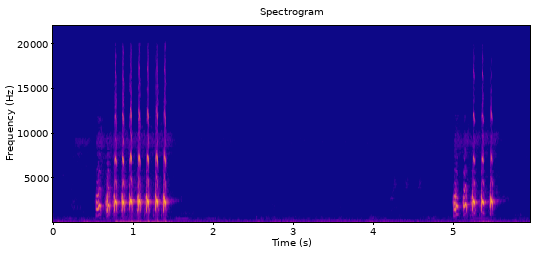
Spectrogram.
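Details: Young captive yellow-vented bulbul lure: two bursts of rapid, evenly spaced chattering notes, about eight quick bright pulses in the first burst and six in the second, separated by four seconds of near silence.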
